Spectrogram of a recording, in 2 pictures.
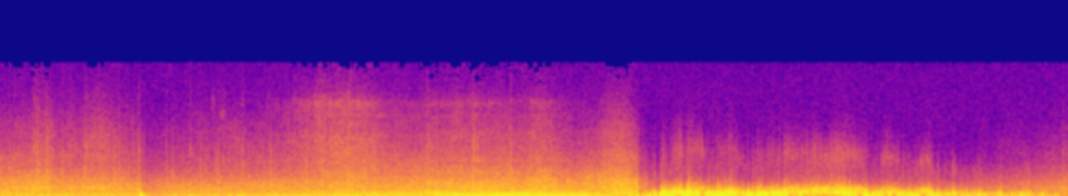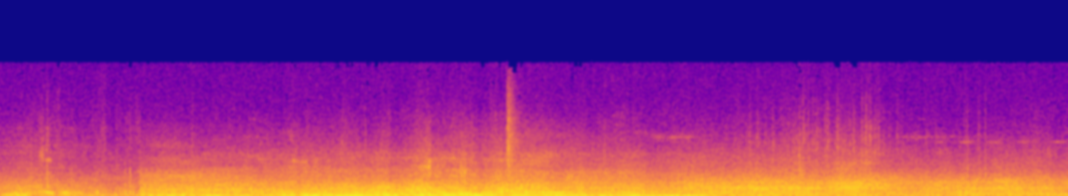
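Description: Motor vehicle noise: a low engine hum whose pitch rises about a quarter of the way in, a louder rush of noise for a few seconds near the middle, then a steady low hum again.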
